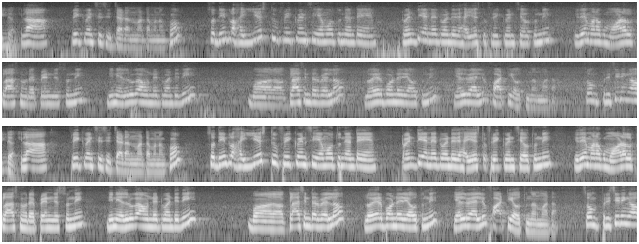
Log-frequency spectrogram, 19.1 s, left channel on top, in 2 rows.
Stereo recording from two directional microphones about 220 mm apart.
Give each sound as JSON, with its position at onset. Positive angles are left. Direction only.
{"t": 0.1, "sound": "speech", "side_deg": -45}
